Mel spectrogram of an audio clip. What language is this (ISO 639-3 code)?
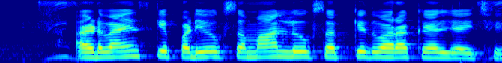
mag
